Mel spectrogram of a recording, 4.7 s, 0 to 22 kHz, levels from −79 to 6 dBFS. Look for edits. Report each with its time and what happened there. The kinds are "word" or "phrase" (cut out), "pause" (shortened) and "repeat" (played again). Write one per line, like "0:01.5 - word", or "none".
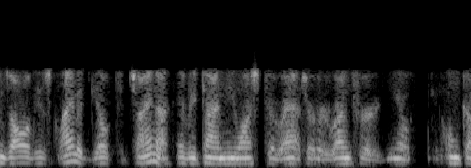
0:01.7 - pause
0:02.6 - word
0:03.1 - word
